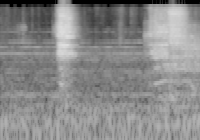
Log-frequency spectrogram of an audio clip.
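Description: A woman crying, with two sharp sniffing breaths, about half a second in and near the end, over soft background music.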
